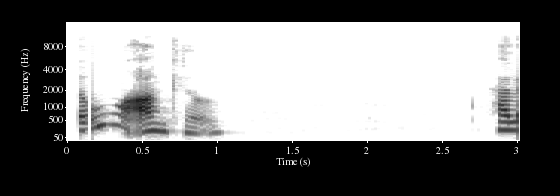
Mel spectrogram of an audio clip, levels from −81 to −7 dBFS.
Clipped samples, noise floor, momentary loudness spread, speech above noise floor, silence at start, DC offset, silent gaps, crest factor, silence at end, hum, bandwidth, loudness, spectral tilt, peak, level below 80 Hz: under 0.1%; -78 dBFS; 24 LU; 57 dB; 0.1 s; under 0.1%; none; 24 dB; 0 s; none; 11 kHz; -19 LUFS; -5.5 dB/octave; 0 dBFS; -74 dBFS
